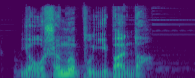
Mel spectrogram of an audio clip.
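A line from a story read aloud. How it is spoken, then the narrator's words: Hushed voice. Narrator (Chinese): 甘球在一边压低声音说道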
